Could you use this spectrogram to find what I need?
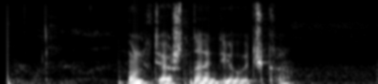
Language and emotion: Russian, neutral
